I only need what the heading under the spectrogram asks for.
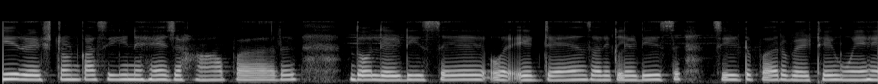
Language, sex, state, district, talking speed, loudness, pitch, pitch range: Hindi, male, Bihar, Madhepura, 145 wpm, -21 LUFS, 215 Hz, 205-220 Hz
